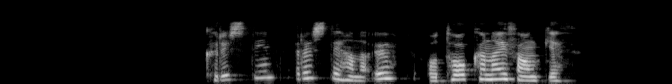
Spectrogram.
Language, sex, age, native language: Icelandic, female, 50-59, Icelandic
